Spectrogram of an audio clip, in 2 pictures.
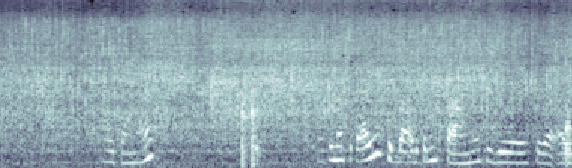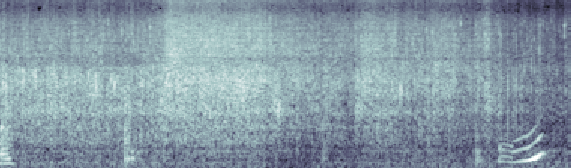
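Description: Onions sizzle and crackle loudly in hot oil.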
